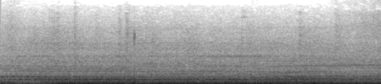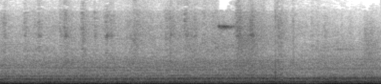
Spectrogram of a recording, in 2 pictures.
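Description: Chennai Metro train running, heard from inside the carriage: a steady hum and rumble of the train's motors and wheels on the rails.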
